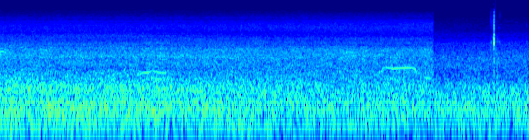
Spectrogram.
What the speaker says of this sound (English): from the beach. Jenny's State Park, to be exact, in Rye, New Hampshire.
